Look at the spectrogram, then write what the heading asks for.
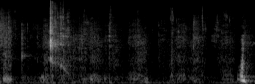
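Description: Someone crunches barbecue-flavoured potato chips in a few brittle, crackling bites with softer chewing between them. The sharpest crunches come near the start and at the end.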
